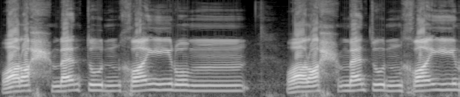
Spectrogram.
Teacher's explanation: مِّنَ اللَّهِ وَرَحْمَةٌ خَيْرٌ، ورحمۃ را پر ہے، اور رحمتن کے آخر میں تنوین، تنوین کے بعد ہے خا، خا ہے حروف حلقی کے اندر شامل، تو یہاں پہ ہم کریں گے اظہار۔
